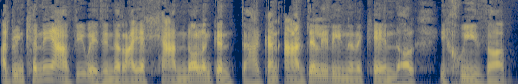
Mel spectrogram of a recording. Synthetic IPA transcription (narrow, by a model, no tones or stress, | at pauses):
adwinkʰənejavɪwɛdɪnəɾajaɬanɔlˠənɡəntʰaɡanadɛlˠiɾiːnənəkʰeːnɔlˠiχwɪðɔ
